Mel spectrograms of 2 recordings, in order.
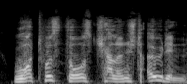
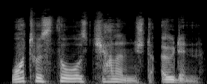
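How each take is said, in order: First: Higher and louder insistence; angry insistent demand. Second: Slower, restrained repeat; calmer, controlled asking; patience held in. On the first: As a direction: round on him and demand it. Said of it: "he insisted angrily". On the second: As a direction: keep the impatience out of it. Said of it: "trying hard to keep the impatience out". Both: A narrator's reading.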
